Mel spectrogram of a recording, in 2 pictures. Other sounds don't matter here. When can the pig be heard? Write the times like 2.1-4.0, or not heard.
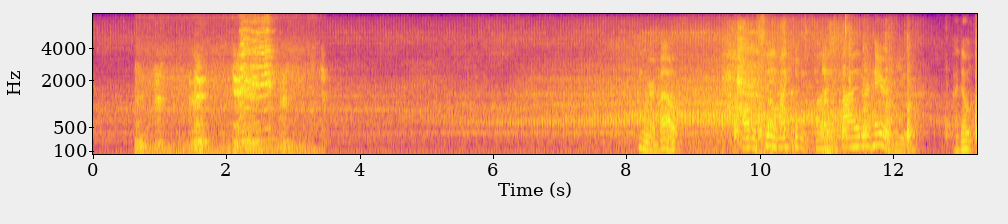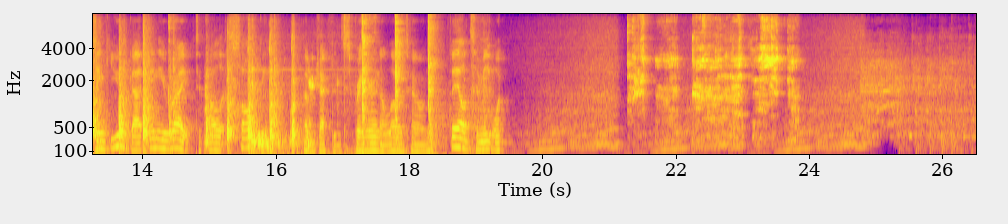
0.6-3.5, 9.4-11.4, 14.9-16.6, 21.2-23.9.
